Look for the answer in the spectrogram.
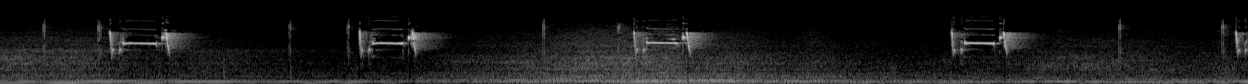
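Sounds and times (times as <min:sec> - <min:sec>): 
plain prinia buzzy clicking song: 0:00.3 - 0:04.6, 0:05.2 - 0:07.3, 0:09.4 - 0:12.4.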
